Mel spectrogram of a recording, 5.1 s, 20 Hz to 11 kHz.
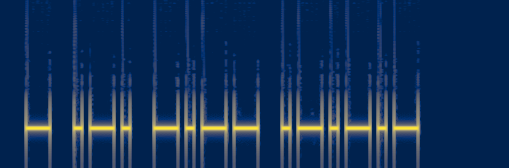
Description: Morse code, heard as a keyed tone, about 15 wpm, 700 Hz. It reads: TRY.
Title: Sentences from Top 1300 Words 15wpm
